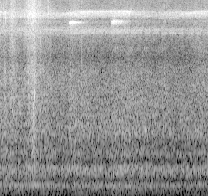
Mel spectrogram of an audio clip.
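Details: Honey bees at a hive while the beekeeper checks the combs for queen cells, leaving a single queen cell in place. A low, steady, even hum holds throughout, with a faint high whine above it.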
